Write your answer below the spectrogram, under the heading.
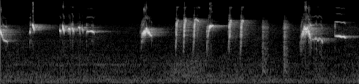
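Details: Konin (prinia) lure song for prompting singing: dense, high, buzzy chirps and trills in quick succession, ending in a clear falling whistled note.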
